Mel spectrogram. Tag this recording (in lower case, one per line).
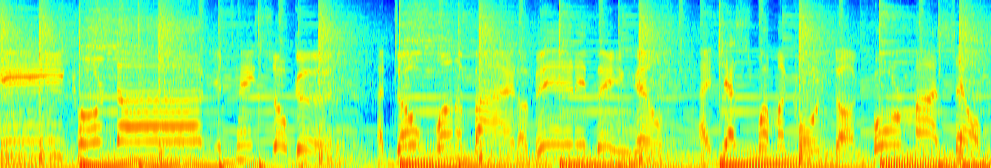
music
